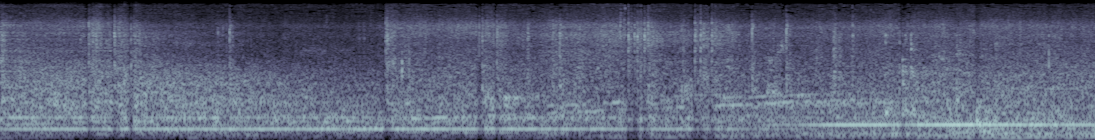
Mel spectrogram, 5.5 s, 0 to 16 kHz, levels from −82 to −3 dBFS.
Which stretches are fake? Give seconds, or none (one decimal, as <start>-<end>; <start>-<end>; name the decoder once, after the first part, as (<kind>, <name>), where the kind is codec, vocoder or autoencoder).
0.0-0.7 (autoencoder, DAC-VAE)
